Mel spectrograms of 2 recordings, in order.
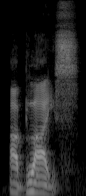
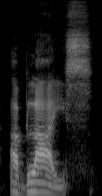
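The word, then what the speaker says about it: habláis: If you don't have that accent, then it's pronounced ice. Ablice. But that's not how it's pronounced. It's obl.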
